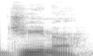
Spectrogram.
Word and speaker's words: Jeanna: out a little bit oh it's pronounced like Gina oh Gina yep I said Jenna yeah I was just looking at the responses on the questionnaire and she put that in parentheses well I should know that anyways Gina pronounced like Gina I'm not going to screw it up twice spelled like and pronounced like Gina yeah if you can read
